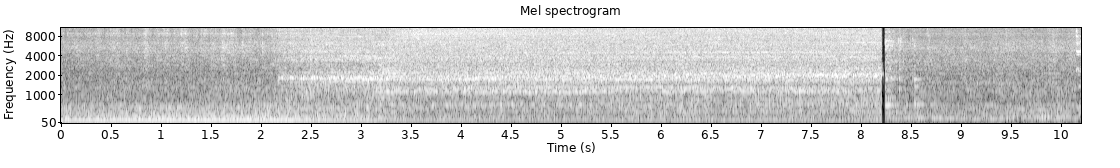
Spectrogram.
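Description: King bandsaw running and ripping a bevel along a small wooden cleat: a steady motor hum, with a loud, hissing cutting noise that builds about two seconds in. About eight seconds in the sound drops sharply.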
